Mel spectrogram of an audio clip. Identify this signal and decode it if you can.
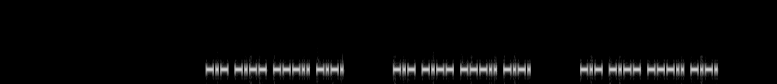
Morse code, heard as a keyed tone, about 51 wpm, 700 Hz. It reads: KY8C KY8C KY8C
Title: USA Call Signs - 4 Characters - Repeated 3x - 50wpm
